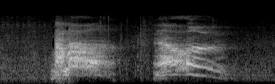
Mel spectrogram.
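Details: A male Persian cat gives two harmonic, drawn-out meows about a second apart, each starting strong and sliding downward in pitch, with faint background hiss.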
